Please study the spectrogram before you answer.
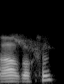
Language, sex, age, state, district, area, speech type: Assamese, male, 18-30, Assam, Sivasagar, rural, conversation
